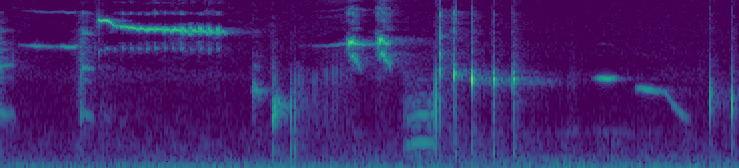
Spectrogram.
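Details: A mimicking starling said to sound like a human runs through a quick jumble of thin whistles, clicks and warbled, speech-like phrases, with sharp ticking notes and slurred falling whistles near the end.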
